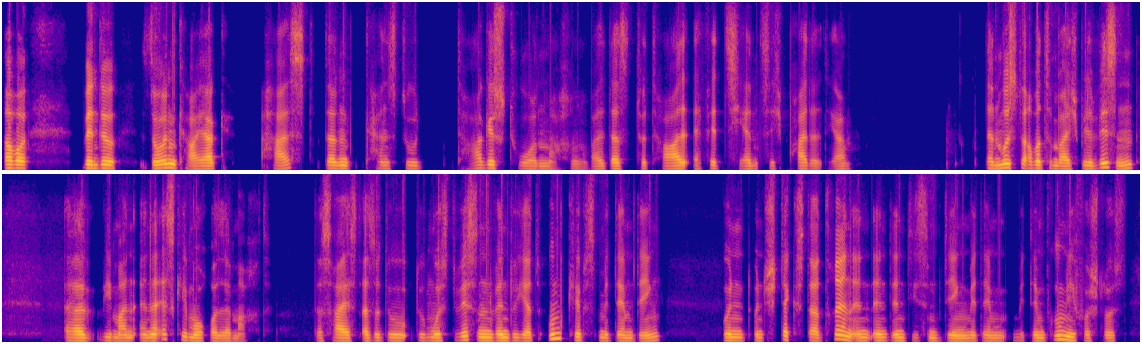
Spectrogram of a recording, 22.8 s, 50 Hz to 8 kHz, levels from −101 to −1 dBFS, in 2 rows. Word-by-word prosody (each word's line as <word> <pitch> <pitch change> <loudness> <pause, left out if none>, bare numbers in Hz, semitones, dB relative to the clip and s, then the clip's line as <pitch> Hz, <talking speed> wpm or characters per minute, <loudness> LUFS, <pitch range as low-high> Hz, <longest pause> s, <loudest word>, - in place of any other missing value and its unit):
Aber, 170 -1 +7 0.5
wenn 165 -2 +7
du 160 -2 +6 0.2
so 155 +2 +3
'n 185 -1 +8
Kajak 135 +2 +1 0.3
hast, - - -5
dann 150 0 +2 0.2
kannst 145 -1 -13
du 145 -1 -8 0.4
Tagestouren 140 -2 -4
machen, 120 -1 -15
weil 130 +1 -7
das 140 +1 -1
total 140 0 0
effizient 135 0 -7
sich 140 -1 -18
paddelt, 140 -5 -5
ja. 120 +2 -9 1.4
Dann 155 -1 0
musst 185 +3 +5
du - - +2
aber 160 0 +5
zum 145 - -8
Beispiel 140 +1 0
wissen, 170 -6 +3 0.7
äh, 140 -1 +4
wie 150 -1 -7
man 140 -1 -1
eine 145 0 +2
Eskimo-Rolle 135 -10 -1
macht. 115 -1 -15 0.4
Das 135 -1 -11
heißt 135 -1 +2
also, 140 +1 0
du 140 0 -2
du 145 - -11
musst 150 +1 -1
wissen, 150 -4 +2
wenn 145 0 +6
du 145 - -8
jetzt 135 -2 -1
umkippst 225 - +1
mit 140 -1 -5
dem 135 -1 -1
Ding 130 +5 -2 0.6
und 145 -1 +1
und 140 0 -5
steckst 180 -2 -3
da 145 -1 +3
drin 205 -5 +5
in 145 -1 0
in 150 0 +2
in 145 0 0
diesem 135 -1 -10
Ding 130 -2 +1
mit 130 +1 -6
dem 130 -1 -5
mit 135 -4 -21
dem 135 -1 -1
Gummiverschluss, 140 -6 -1
145 Hz, 160 wpm, -23 LUFS, 135-150 Hz, 1.4 s, n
